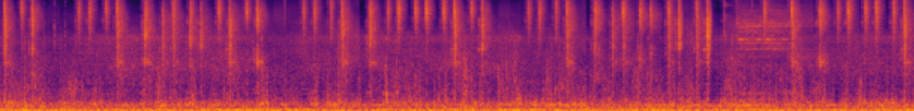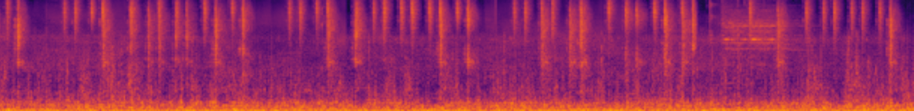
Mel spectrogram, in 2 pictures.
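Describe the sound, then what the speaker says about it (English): Strong wind from the west buffets a group of cyclists riding uphill near Lake Conroe North, a loud, continuous roaring rumble with gusty bursts and clattering crackles throughout. "the wind is pounding us from the left, from the west"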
